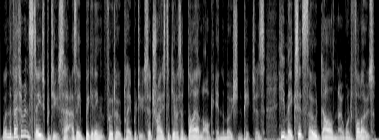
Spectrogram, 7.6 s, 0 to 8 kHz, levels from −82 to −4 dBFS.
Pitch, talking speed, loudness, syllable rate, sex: 115 Hz, 220 wpm, -17 LUFS, 6.6 syllables/s, male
